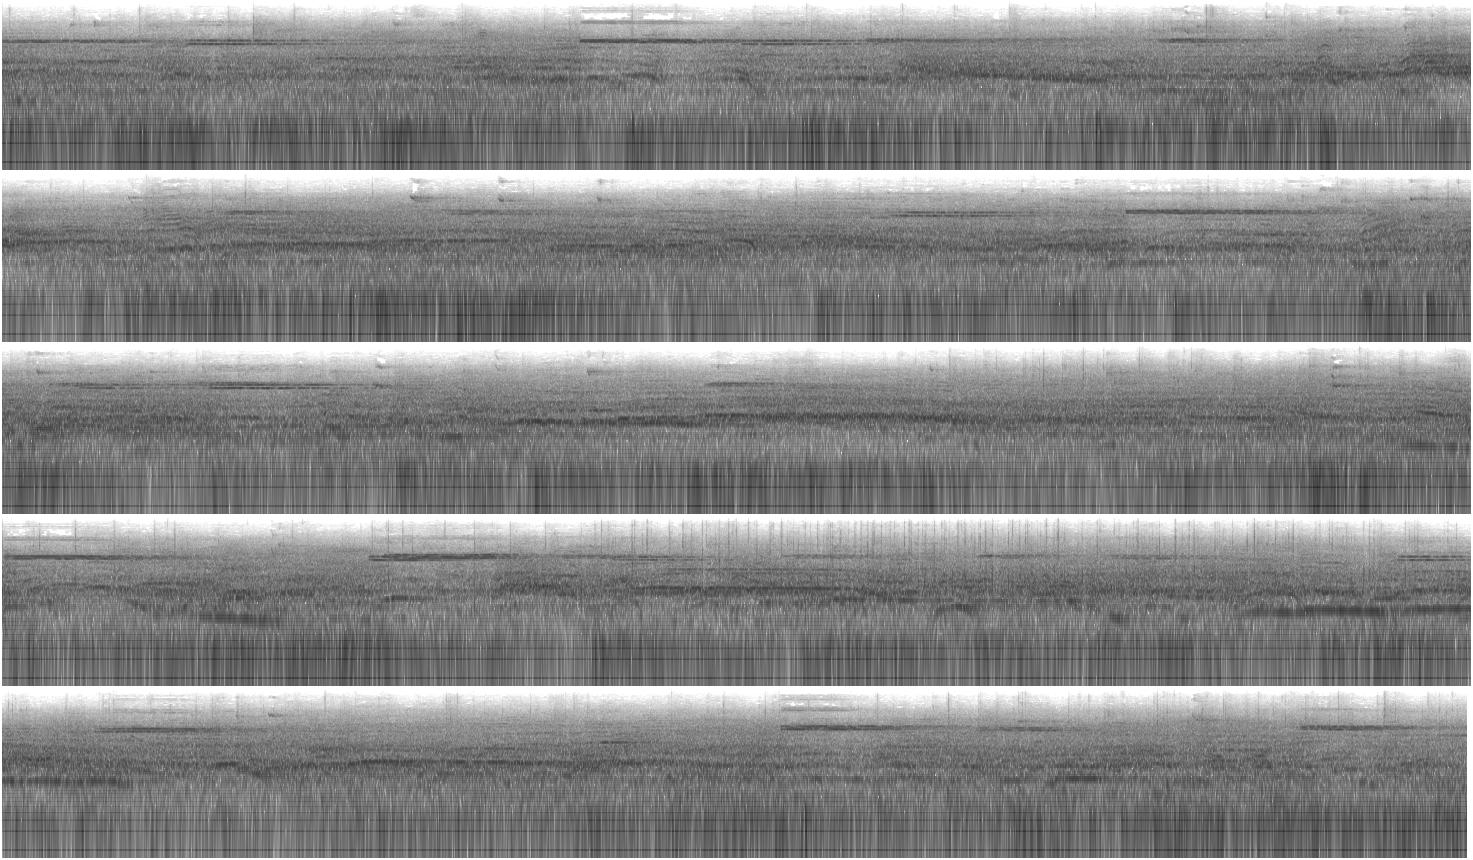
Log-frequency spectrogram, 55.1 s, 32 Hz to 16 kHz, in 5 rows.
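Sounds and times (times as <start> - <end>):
murmur of spectators: 0.0 - 55.0.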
